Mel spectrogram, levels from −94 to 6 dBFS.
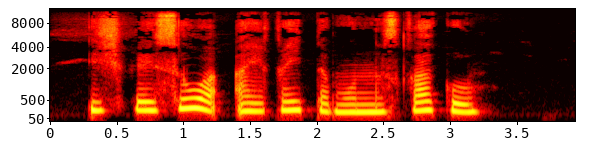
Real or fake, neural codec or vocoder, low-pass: real; none; 10.8 kHz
